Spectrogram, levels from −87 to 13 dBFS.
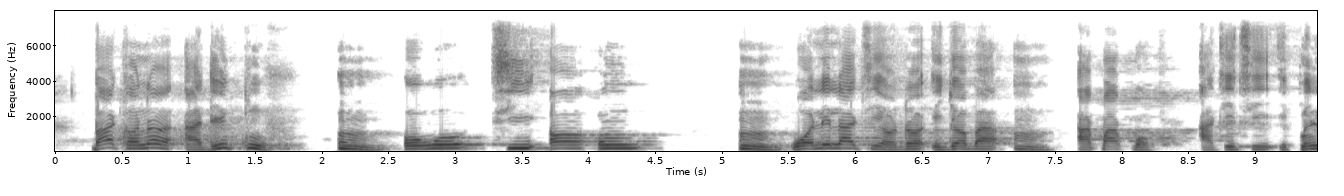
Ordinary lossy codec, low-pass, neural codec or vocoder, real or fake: none; 7.2 kHz; none; real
